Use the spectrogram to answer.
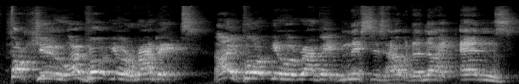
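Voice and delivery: put-on a hurt teenager shouting back; mock angry yell. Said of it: "he's like".

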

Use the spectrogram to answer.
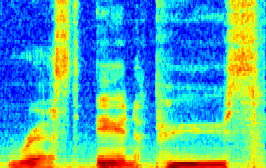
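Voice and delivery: slow, low, hushed wrestler voice; Undertaker. Retold or imitated. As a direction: drag it out low and soft like a grim wrestler. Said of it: "my awful Undertaker impression".

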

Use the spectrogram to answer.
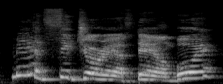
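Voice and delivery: loud, high-pitched American policewoman impression; drawn-out yell putting someone in their place; imitated shouted order. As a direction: holler it slowly in a put-on American voice. Police woman snaps back at him.

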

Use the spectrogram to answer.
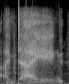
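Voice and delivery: weak dying whisper. Retold or imitated. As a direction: rasp out a breathless whisper. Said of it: "Be like".

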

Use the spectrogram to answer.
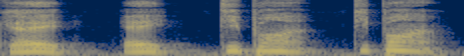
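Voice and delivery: high-pitched mock call to passers-by; imitated calling out. Storyteller voicing water sellers waving travellers over, high calling voice.

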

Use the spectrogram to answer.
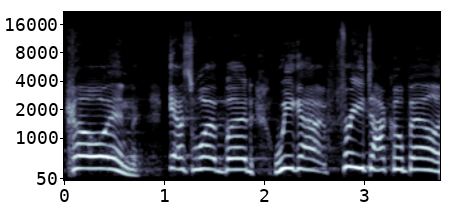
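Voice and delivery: put-on high, eager announcement to a little boy; excited to son. Father telling his four-year-old son Cohen about free food, excited. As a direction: bubble over telling your kid the news.

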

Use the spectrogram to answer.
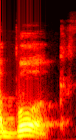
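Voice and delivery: "book" as one syllable; "book" with a short vowel and final k; correct English ending. Shown as a demonstration. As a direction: end "book" right on the k, no added i. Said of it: "você fala".

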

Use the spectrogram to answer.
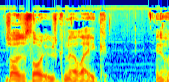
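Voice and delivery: ordinary talk, nothing marked

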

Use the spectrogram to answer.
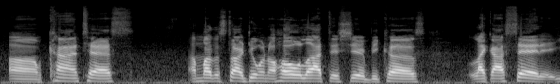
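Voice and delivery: ordinary delivery

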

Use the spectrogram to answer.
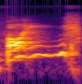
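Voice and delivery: high, springy boing noise; cartoon boing. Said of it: "my dick said".

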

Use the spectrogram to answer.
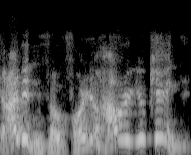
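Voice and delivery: a peasant's disbelieving challenge, voice climbing; incredulous peasant talking back to the king; indignant peasant. Retold or imitated. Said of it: "the peasant's like".

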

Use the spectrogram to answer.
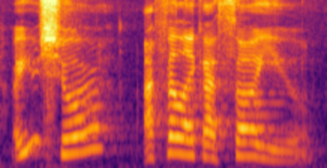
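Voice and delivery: high, loud insistent stranger; imitating the guy. Acting out the boy insisting he saw her, loud and high. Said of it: "he goes".

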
